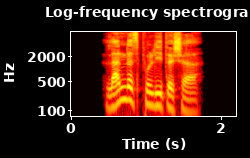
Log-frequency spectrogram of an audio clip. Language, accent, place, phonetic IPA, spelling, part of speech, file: German, Germany, Berlin, [ˈlandəspoˌliːtɪʃɐ], landespolitischer, adjective, De-landespolitischer.ogg
- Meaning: inflection of landespolitisch: 1. strong/mixed nominative masculine singular 2. strong genitive/dative feminine singular 3. strong genitive plural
